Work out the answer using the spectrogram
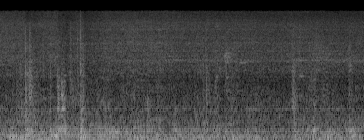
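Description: Narrow-gauge railway coach rolling along the track: a steady low rumble of the wheels, with occasional sharp clacks as they pass over rail joints and points.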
